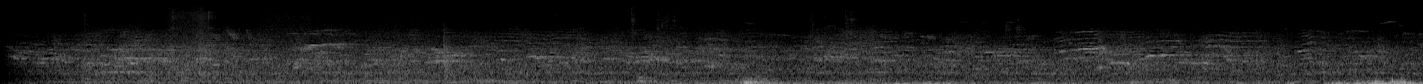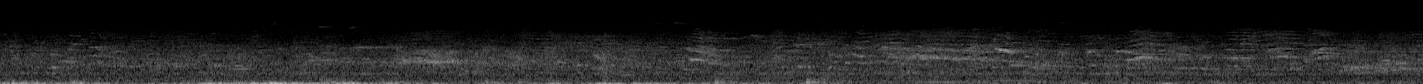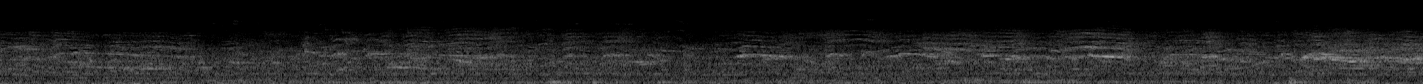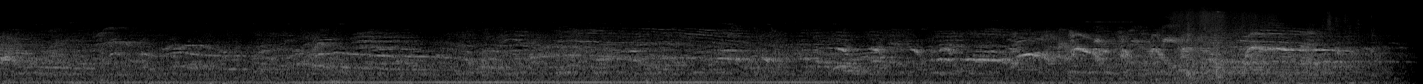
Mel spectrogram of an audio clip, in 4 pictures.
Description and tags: Ambience, Children Playing, Distant, A
Raw audio of children playing at a distant playground with some bird ambience and other noises.
An example of how you might credit is by putting this in the description/credits:
The sound was recorded using a "H1 Zoom recorder" on 22nd November 2016.
ambiance, ambience, distant, kid, kids, play, playground, playing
